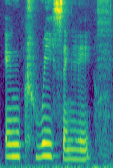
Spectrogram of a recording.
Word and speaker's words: increasingly: life and fast speech it will probably get assimilated before the following sound so that means we're not going to use the tip of the tongue to say no but rather the back of the tongue to say um because it's closer to the following so it's probably going to sound as ink ink increasingly increasingly um so take it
